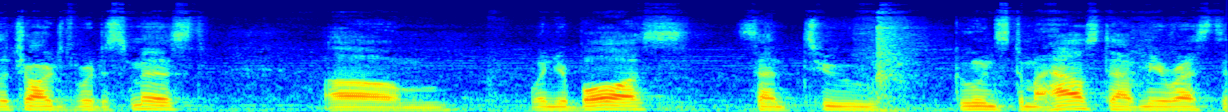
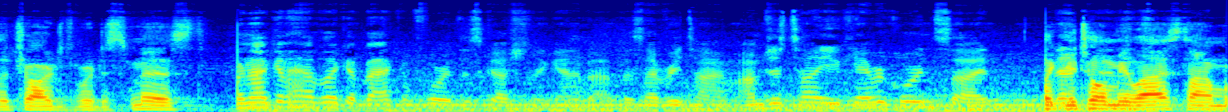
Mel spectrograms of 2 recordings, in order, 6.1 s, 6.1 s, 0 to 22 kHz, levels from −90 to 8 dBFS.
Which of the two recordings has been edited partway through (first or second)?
second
